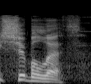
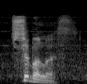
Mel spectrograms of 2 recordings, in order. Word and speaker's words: Shibboleth: If he replied, "No," they said, "All right, say Shibboleth." If he said, "Sibboleth," because he could not pronounce the word correctly, they seized him and killed him at the fords of the Jordan.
